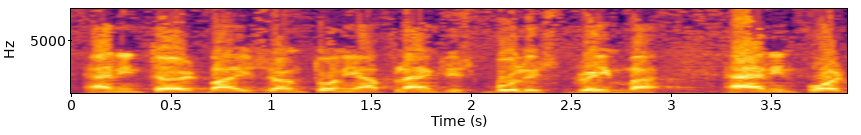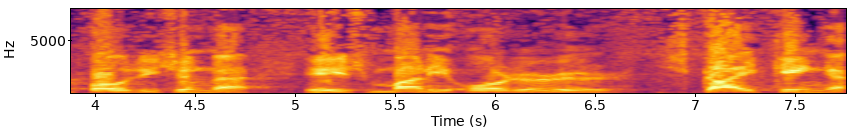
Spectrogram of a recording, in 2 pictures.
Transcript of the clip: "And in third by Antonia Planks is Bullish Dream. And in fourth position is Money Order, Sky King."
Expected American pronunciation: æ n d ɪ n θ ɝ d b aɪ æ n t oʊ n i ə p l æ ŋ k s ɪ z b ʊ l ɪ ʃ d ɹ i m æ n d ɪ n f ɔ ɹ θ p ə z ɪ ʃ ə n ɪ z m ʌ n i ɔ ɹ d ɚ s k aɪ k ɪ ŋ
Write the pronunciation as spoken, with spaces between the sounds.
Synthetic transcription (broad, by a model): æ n ɪ n t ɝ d b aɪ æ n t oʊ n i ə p l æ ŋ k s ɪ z b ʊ l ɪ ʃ d ɹ i m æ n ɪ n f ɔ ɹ t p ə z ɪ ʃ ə n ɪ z m ʌ n i ɔ ɹ d ɚ s k aɪ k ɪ ŋ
